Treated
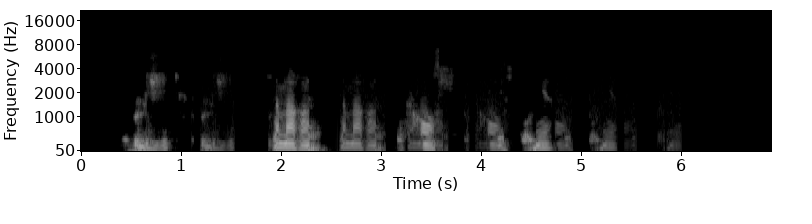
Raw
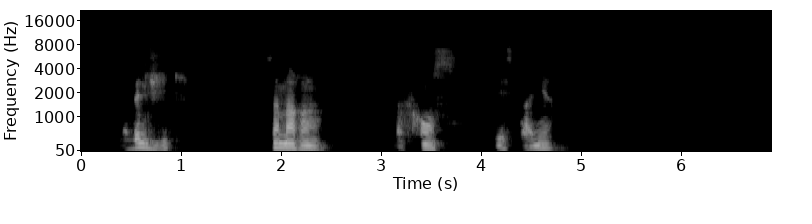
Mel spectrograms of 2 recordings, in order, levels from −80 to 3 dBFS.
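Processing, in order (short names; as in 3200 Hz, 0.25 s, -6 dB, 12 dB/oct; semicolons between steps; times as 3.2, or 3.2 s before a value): trilling pitch shifter -9 st, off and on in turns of 0.325 s; lo-fi delay 0.668 s, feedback 35%, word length 8-bit, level -11 dB; gain -3 dB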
